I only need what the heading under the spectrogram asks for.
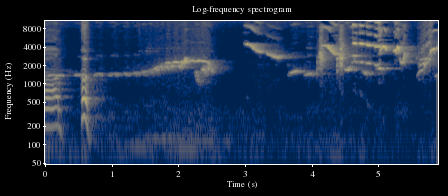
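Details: White-rumped shama, kacer Aceh, dated 24 December 2022: a sharp click, then a long rising whistled glide, a brief silence, a descending slur and a busy run of high varied phrases, with a low hum behind.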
